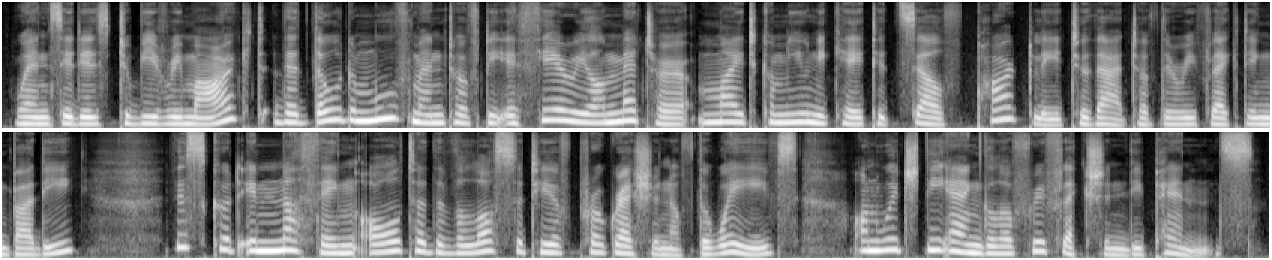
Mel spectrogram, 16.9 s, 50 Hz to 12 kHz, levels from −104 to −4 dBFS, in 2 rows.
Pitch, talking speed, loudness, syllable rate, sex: 205 Hz, 155 wpm, -16 LUFS, 4.7 syllables/s, female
